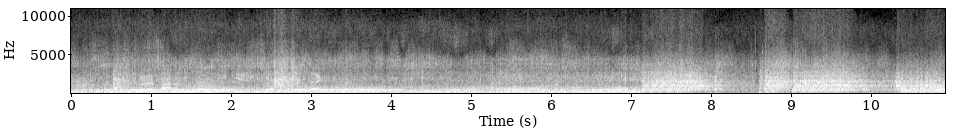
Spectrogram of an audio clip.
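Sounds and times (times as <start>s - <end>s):
heavy gunfire in a combat zone: 0.0s - 1.7s, 2.4s - 3.1s, 6.7s - 10.9s
steady droning hum with rippling tones: 0.0s - 10.9s.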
